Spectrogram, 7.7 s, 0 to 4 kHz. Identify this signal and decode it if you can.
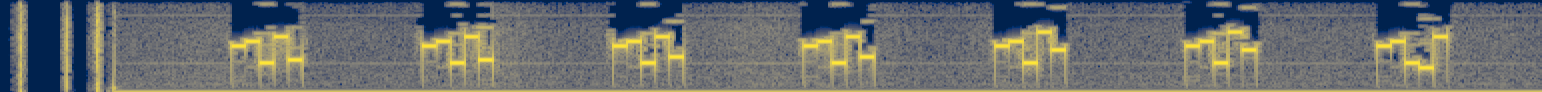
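Five-tone selective call (ZVEI), heard as quick runs of five tones, tones of about 70 ms. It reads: 89304 89304 89305 89305 89337 89337 89310
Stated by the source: ZVEI five-tone selective call received on an SDR.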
